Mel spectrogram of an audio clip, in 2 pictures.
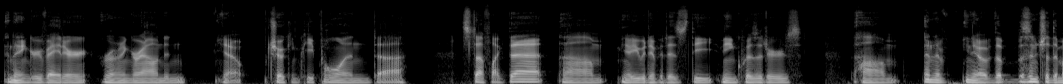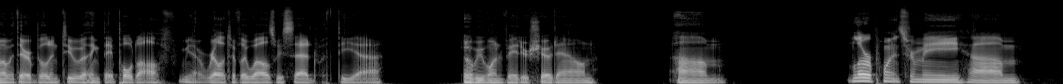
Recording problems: none

